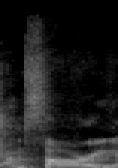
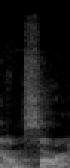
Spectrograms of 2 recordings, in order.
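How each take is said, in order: First: Higher, sing-song "sorry"; fake-sweet "I'm sorry"; teasing insincere apology; mock apology. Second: Said in the usual way. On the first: Mock apology for being mean.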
